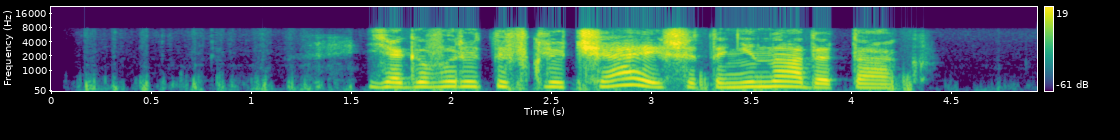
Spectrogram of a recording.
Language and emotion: Russian, angry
